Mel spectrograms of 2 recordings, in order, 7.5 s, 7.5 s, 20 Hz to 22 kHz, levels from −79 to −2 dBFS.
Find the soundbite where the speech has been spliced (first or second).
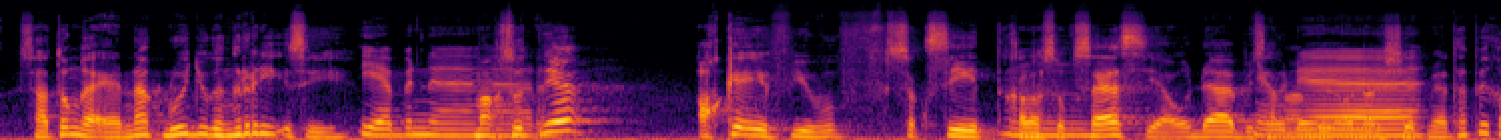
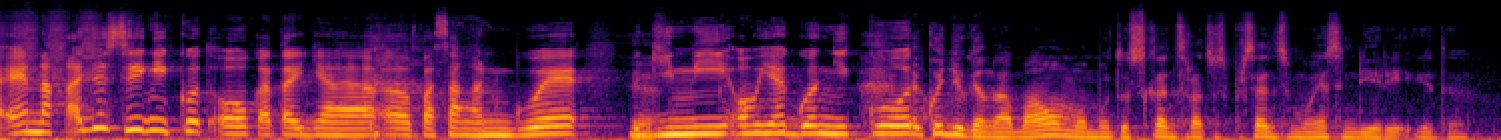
second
